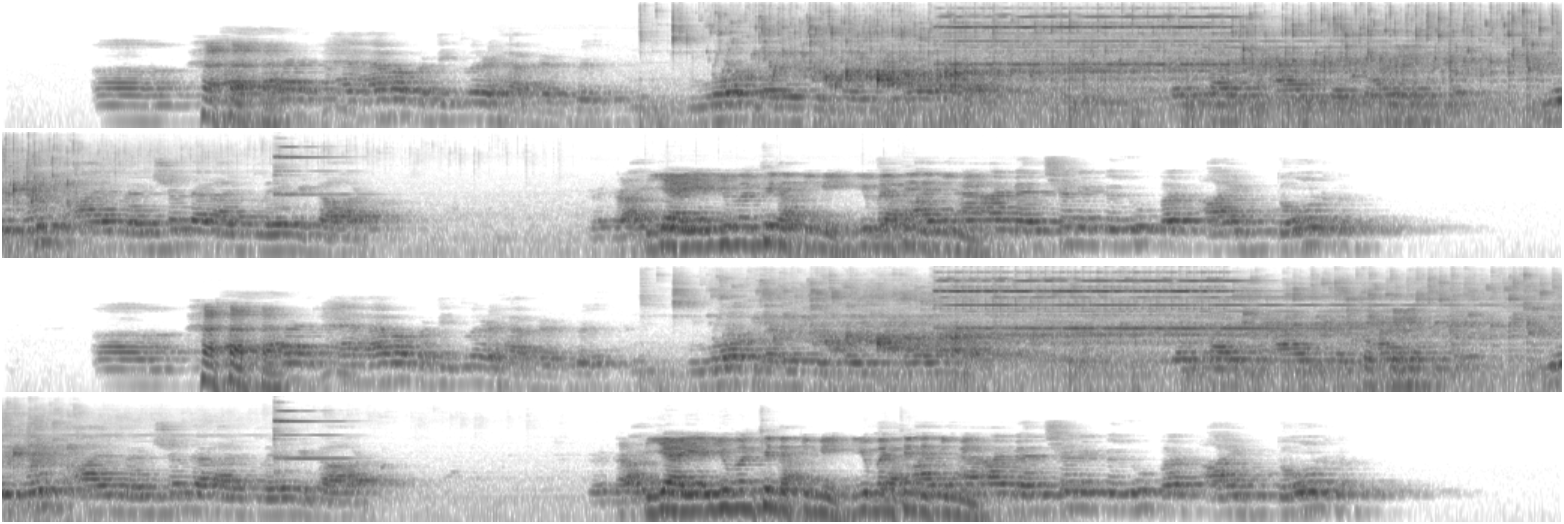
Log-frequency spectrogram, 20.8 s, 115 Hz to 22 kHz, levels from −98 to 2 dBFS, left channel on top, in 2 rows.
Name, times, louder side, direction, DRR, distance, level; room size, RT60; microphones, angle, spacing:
voice 1, 0.6-1.1 1.4-4.3 4.6-6.9 7.8-9.7 10.2-12.8 14.3-14.7 15.5-15.7 16.2-19.3, equal, 30° left, -4 dB, 1.2 m, -39 dB
voice 2, 1.2-1.9 2.1-2.3 9.1-9.4 14.5-16.9, right 3 dB, 50° right, 2 dB, 0.3 m, -34 dB
Engine / Trickle dribble / Fill (with liquid), 3.3-11.2 11.6-12.5 12.8-12.9 14.8-14.9 15.1-15.5 15.8-15.9 16.2-16.3, left 3 dB, 90° left, 0.7 m, -39 dB
Telephone, 6.2-9.2 12.2-12.7, right 4 dB, 20° right, 0.6 m, -33 dB
4.9 x 2.7 x 4.0 m, 0.89 s
head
